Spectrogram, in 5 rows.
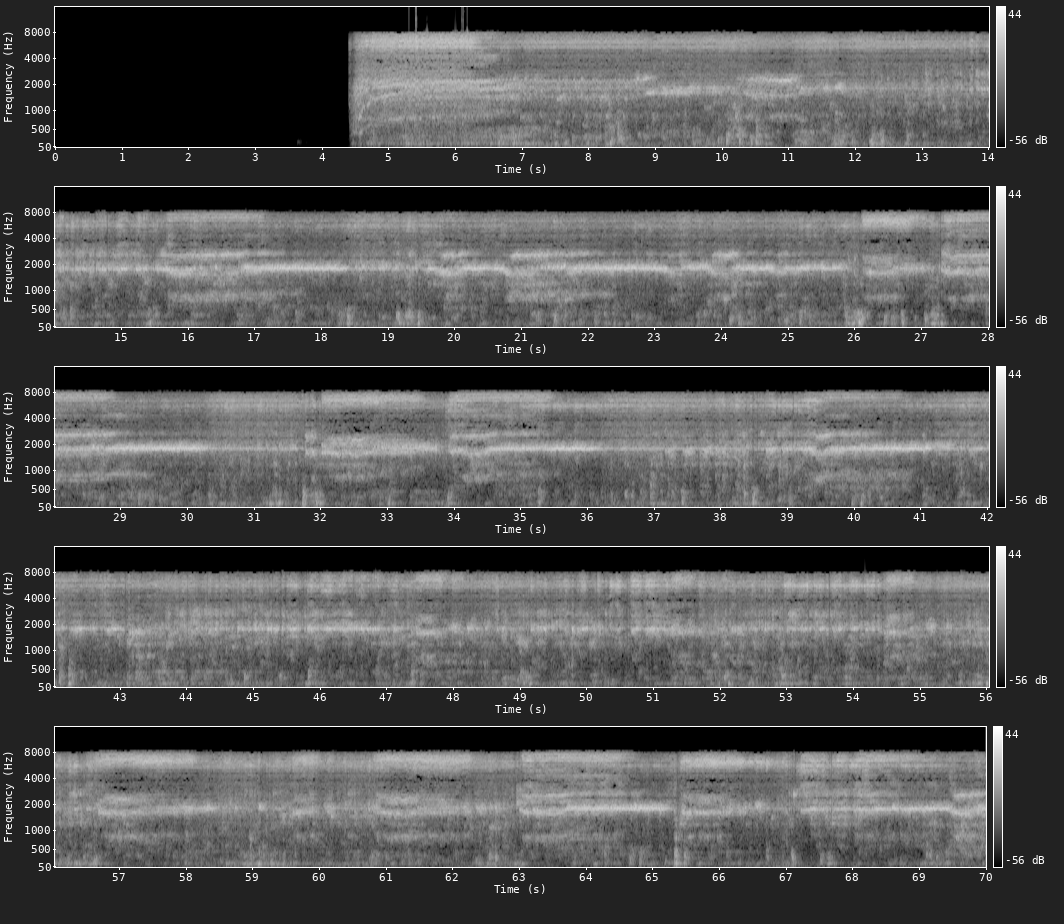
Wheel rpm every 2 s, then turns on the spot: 0, 0, 90, 210, 220, 220, 230, 230, 220, 230, 220, 230, 230, 220, 220, 230, 220, 220, 230, 230, 230, 230, 230, 230, 230, 230, 230, 230, 230, 230, 230, 230, 230, 230, 230.
none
